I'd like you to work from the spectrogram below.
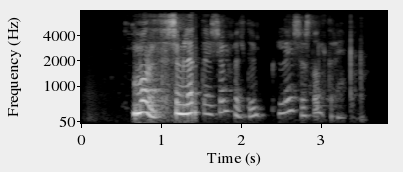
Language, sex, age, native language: Icelandic, female, 30-39, Icelandic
